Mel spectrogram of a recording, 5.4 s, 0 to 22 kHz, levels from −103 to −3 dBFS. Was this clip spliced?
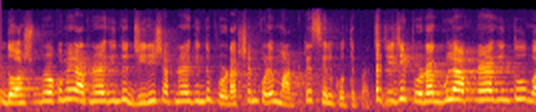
yes; 1 cut; at 3.9 s

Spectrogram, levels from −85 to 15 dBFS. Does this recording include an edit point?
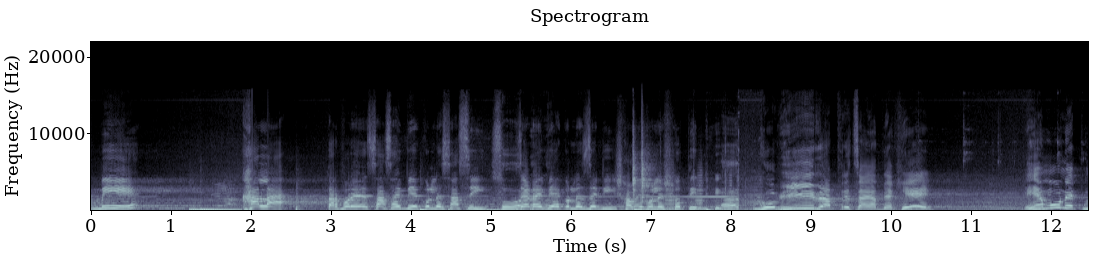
yes; 1 cut; at 8.1 s

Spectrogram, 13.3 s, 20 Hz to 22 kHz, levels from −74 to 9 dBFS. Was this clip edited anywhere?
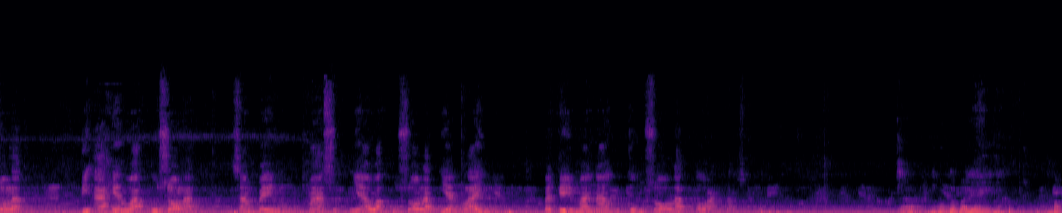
no; 0 cuts

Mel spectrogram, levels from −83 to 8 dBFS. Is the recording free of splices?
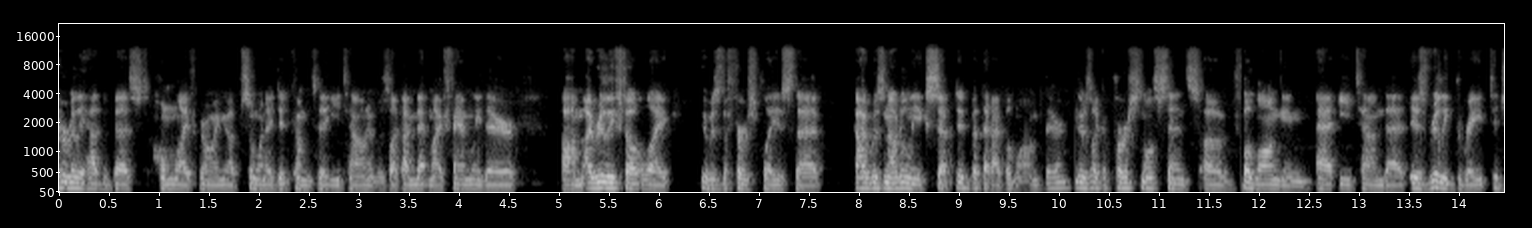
no; 2 cuts; at 10.2 s, 11.8 s

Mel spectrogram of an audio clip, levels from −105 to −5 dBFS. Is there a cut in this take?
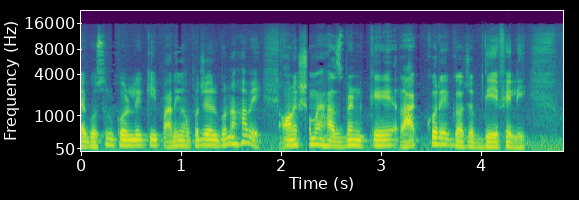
yes; 1 cut; at 2.2 s

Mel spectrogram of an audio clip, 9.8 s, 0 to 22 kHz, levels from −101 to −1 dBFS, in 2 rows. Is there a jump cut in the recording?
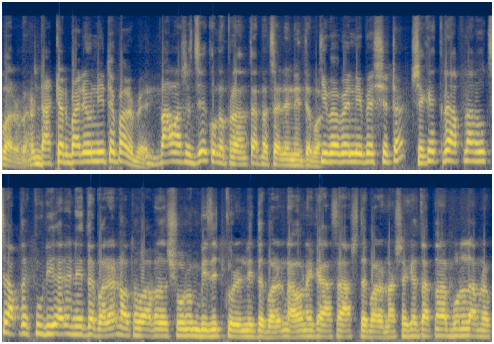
no; 0 cuts

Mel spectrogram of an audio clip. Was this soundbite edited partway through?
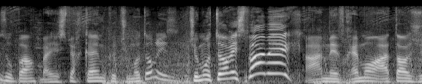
yes; 1 cut; at 1.9 s

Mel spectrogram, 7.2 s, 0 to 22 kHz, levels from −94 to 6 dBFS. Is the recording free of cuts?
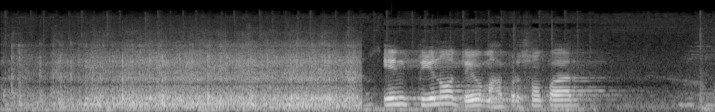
no; 1 cut; at 3.6 s

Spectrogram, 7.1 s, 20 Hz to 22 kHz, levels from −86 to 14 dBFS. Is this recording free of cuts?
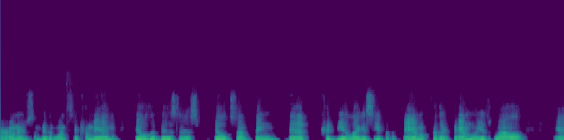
no; 2 cuts; at 1.5 s, 3.9 s

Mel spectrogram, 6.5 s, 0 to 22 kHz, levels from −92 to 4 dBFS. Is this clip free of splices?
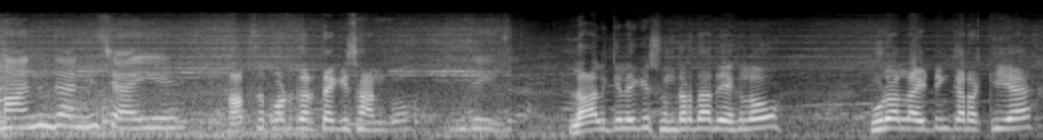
no; 1 cut; at 3.1 s

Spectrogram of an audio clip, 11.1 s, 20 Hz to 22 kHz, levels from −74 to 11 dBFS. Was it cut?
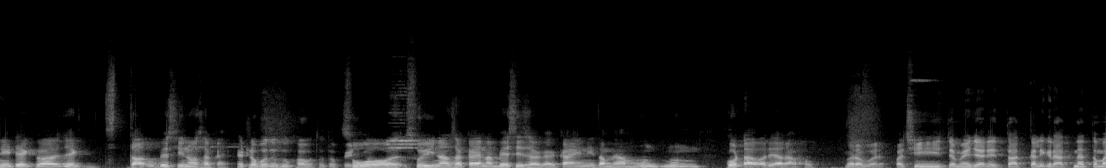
no; 0 cuts

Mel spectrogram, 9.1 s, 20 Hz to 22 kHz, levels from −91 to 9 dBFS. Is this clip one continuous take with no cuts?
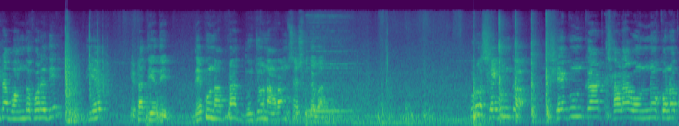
yes; 0 cuts

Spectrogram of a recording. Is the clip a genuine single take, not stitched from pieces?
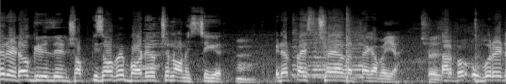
yes; 0 cuts

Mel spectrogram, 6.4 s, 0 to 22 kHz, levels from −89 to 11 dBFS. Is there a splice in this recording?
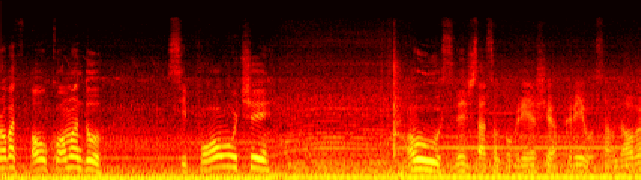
no; 0 cuts

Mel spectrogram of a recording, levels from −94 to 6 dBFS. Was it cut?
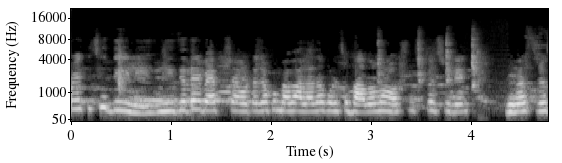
no; 0 cuts

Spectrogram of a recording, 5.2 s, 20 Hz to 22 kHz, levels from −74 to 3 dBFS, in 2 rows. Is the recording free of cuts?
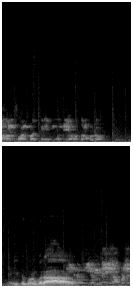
yes; 0 cuts

